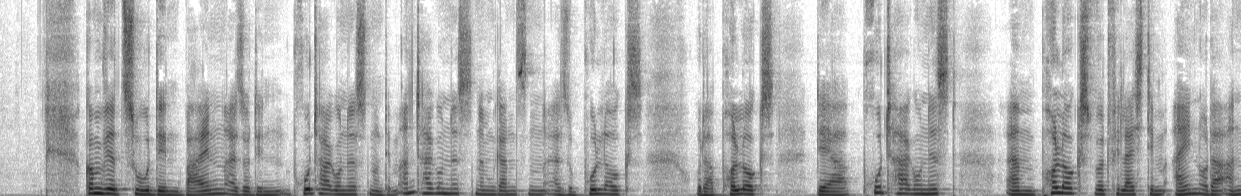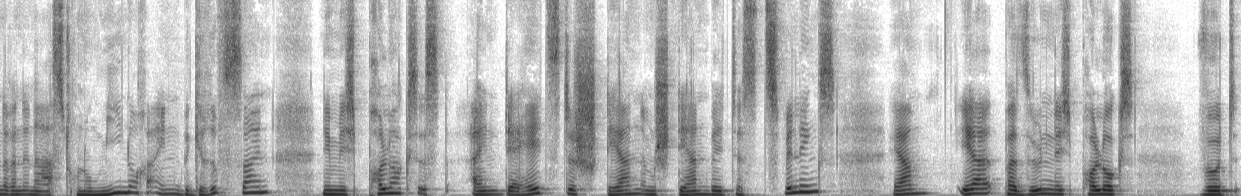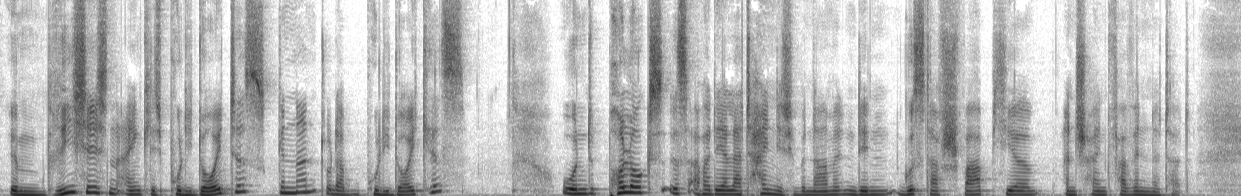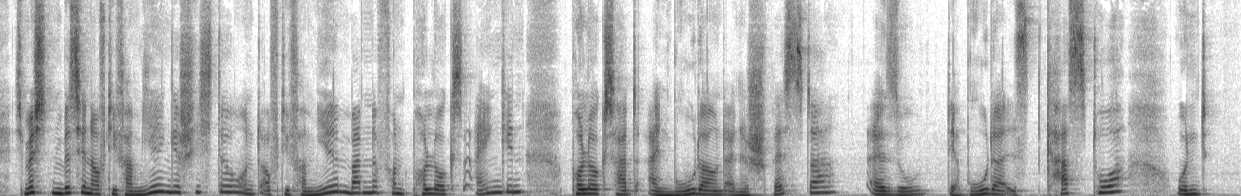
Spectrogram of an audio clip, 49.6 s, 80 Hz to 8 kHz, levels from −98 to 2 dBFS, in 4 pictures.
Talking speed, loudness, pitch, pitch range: 120 wpm, -21 LUFS, 160 Hz, 150-190 Hz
